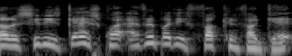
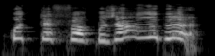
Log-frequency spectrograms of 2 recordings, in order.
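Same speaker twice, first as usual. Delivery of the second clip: very high-pitched, baffled squeal; incredulous outburst. Real, not acted. Comedian baffled by the witness protection scene, high incredulous squeal. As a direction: let the voice leap up in disbelief. Outburst after mocking the ending.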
